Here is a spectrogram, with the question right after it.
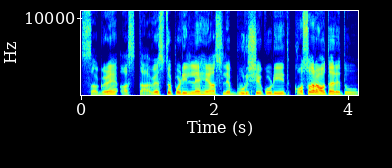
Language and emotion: Goan Konkani, disgusted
